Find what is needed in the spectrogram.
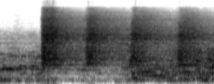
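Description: Live rock band on drum kit and electric guitars kicking in about half a second in. Loud, evenly spaced drum and cymbal hits come about twice a second over the guitars.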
